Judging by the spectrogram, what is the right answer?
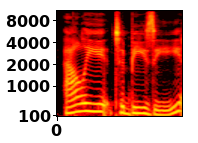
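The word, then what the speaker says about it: Ali Tabrizi: But this one is focused on another filmmaker, Ali Tabizi, I believe is how you pronounce his name.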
